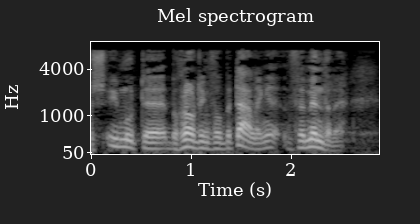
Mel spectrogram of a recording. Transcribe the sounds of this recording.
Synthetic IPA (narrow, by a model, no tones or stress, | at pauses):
symut̚dəbəχroːtɪŋvʊːɹbətaːlɪŋəvəɹmɪndərə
